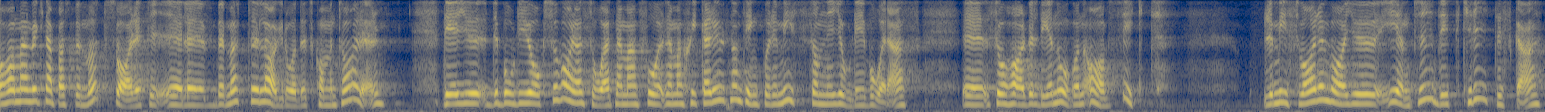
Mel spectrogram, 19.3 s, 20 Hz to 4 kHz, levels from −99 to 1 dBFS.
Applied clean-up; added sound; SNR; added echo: none; none; none; none.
